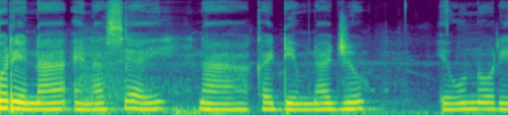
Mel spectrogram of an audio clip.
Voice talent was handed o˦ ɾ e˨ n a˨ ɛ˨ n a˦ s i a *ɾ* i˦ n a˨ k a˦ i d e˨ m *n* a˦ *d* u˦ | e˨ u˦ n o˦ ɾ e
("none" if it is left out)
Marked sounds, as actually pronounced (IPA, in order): none, n, d͡ʒ

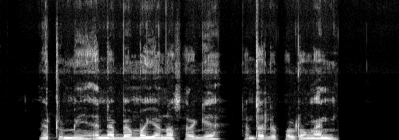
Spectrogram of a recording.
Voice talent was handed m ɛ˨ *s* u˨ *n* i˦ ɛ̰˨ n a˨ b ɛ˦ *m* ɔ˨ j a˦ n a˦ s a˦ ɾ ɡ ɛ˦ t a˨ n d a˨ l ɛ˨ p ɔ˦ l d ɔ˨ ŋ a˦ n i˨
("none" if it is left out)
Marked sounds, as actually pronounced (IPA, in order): t, m, m

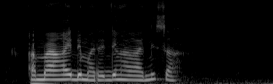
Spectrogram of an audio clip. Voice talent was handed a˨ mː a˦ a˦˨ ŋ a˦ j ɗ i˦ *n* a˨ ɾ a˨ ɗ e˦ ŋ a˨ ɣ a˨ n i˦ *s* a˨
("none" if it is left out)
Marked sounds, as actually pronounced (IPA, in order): m, s

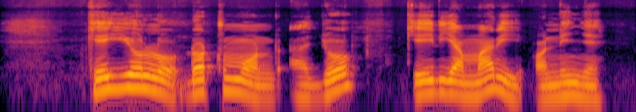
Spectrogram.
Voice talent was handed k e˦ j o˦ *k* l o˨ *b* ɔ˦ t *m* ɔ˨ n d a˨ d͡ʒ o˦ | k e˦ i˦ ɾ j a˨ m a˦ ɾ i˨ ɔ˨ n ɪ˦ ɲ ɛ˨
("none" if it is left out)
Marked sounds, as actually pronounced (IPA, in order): none, d, m

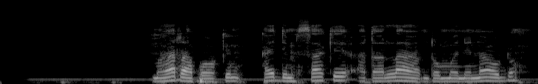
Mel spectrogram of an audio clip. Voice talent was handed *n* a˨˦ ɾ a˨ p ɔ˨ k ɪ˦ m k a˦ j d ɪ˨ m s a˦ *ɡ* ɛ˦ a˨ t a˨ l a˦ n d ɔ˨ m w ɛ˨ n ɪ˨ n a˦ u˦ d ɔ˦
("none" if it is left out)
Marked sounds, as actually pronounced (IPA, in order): m, k

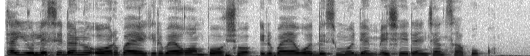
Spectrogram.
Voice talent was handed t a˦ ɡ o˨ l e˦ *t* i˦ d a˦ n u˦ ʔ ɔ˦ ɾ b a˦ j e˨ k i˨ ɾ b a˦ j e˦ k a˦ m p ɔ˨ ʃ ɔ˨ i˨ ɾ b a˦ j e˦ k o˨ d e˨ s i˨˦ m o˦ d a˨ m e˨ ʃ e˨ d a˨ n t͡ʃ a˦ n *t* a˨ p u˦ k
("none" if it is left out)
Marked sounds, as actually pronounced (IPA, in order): s, s

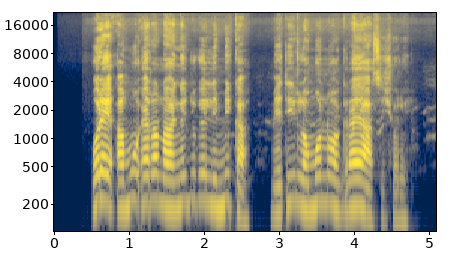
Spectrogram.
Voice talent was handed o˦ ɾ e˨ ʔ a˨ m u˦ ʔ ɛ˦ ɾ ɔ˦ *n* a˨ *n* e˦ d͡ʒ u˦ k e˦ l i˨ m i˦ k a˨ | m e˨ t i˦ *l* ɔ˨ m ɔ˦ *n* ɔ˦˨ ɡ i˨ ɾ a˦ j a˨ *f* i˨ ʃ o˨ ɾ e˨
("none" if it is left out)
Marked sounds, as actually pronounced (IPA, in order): n, ŋ, l, n, s

